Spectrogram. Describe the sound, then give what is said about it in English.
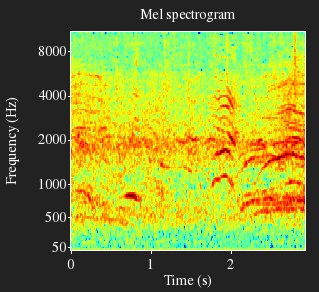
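A large baseball stadium crowd cheers as fans do the wave in the seating bowl, a steady, dense roar with scattered high-pitched shouts and whoops rising above it, swelling slightly louder toward the end. “They've started the wave down at the seating bowl. That's the cheer you're hearing.”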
